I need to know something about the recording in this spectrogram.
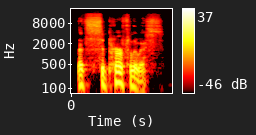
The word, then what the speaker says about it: superfluous: When I was younger, I thought it was superfluous because that's how it's spelled.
